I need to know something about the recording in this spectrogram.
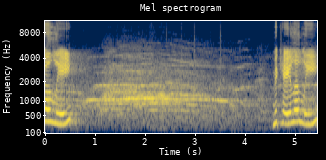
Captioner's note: attendees cheering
